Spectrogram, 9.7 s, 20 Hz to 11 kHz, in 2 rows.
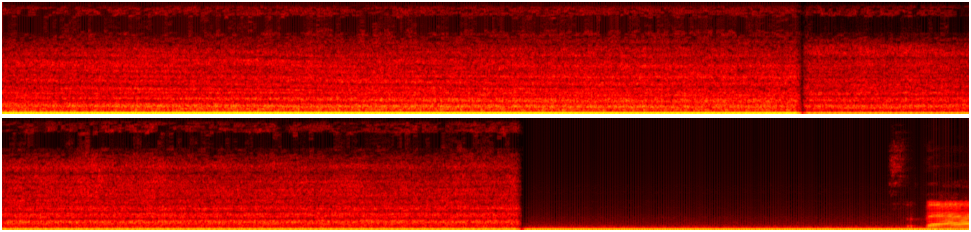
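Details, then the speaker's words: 2013 Ford Powerstroke diesel, 2011-16 high idle mod via factory aux switch with 22k ohm resistor, parked with brake set: steady raised idle near 1200 rpm, about 3 lbs boost, no misses or surging; normal high idle. "resistor actually worked out perfect we're building about 3 lbs of boost there uh really good high idle really happy with how it turned out"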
